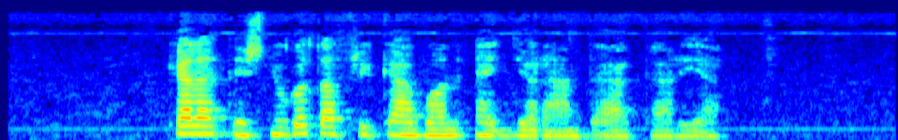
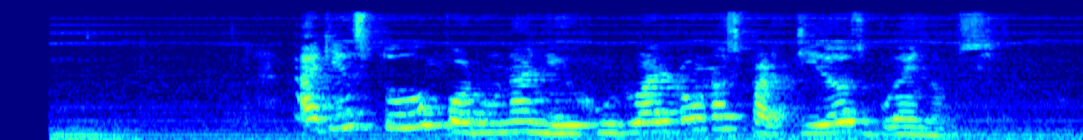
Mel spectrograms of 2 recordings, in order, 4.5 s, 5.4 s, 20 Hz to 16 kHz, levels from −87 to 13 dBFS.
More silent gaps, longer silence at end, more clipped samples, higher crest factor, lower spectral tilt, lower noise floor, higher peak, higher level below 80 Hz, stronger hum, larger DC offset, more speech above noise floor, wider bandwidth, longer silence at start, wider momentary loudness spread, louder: neither; first, 0.9 s vs 0 s; neither; first, 24 dB vs 18 dB; first, -5.5 dB/octave vs -4 dB/octave; second, -54 dBFS vs -58 dBFS; first, -2 dBFS vs -16 dBFS; about the same, -58 dBFS vs -58 dBFS; neither; neither; first, 30 dB vs 24 dB; about the same, 11.5 kHz vs 11.5 kHz; first, 0.85 s vs 0.25 s; second, 13 LU vs 20 LU; first, -25 LUFS vs -34 LUFS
